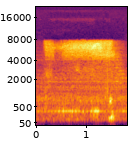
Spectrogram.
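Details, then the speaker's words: Mechanical ventilator sound heard during a podcast recording, which the user identifies as their own ventilator. "hello everyone my name is that noise you're hearing is my ventilator and welcome to page-turners"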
